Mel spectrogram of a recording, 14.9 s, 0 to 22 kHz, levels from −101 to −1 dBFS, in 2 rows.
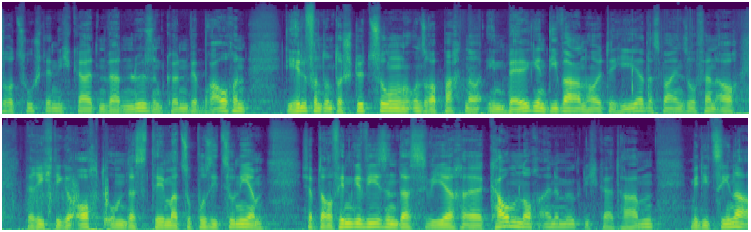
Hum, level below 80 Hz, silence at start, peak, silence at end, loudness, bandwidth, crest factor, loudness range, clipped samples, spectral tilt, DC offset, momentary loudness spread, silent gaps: none; -42 dBFS; 0 s; 0 dBFS; 0 s; -20 LUFS; 19.5 kHz; 20 dB; 3 LU; under 0.1%; -6 dB/octave; under 0.1%; 10 LU; none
